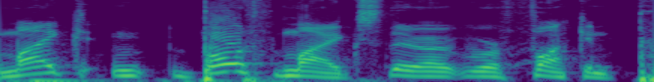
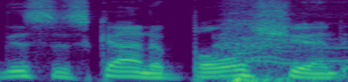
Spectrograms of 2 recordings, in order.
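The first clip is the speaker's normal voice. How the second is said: usual speaking voice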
